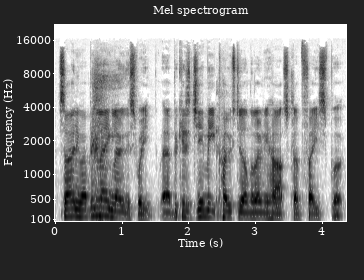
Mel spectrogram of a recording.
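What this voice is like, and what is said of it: Sick-sounding voice. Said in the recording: “I don't know if you can tell from my voice, but I've been quite ill this last week”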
